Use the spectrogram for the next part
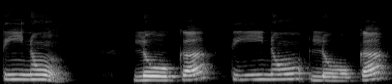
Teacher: you can say तीनों with a nasal tone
